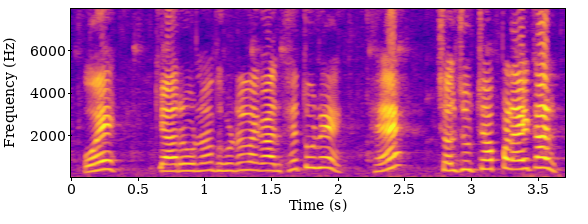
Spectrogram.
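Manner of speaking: loud, high mother's scolding; angry scolding. Acted. Mother yelling at her crying son, loud and angry. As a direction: yell at the boy to stop crying and study.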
